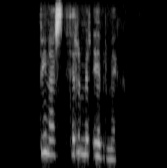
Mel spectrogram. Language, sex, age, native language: Icelandic, female, 30-39, Icelandic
